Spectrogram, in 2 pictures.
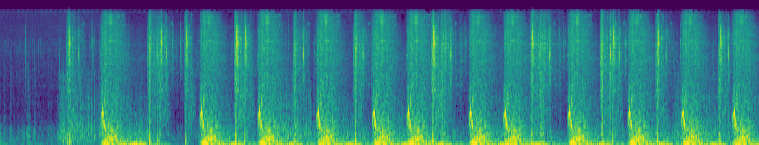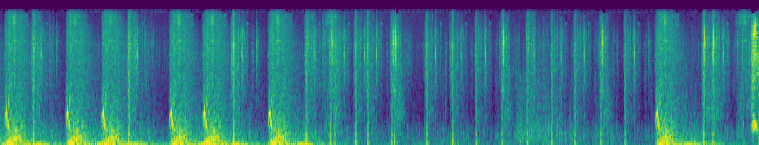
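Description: Heavy weapon blows strike again and again with sharp, booming hits.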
